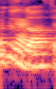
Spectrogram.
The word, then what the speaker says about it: hygge: Spelled H-Y-G-G-E. Pronounced hygge because it's a different language than English.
